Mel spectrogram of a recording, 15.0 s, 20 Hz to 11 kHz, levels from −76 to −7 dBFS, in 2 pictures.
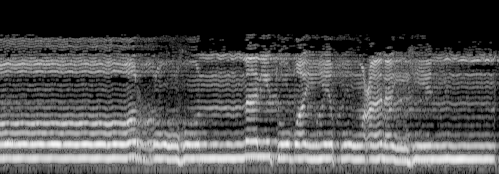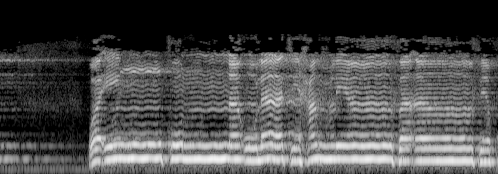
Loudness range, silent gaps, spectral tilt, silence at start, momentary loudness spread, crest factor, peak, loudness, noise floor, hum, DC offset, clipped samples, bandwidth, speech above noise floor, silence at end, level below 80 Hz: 4 LU; none; -7 dB/octave; 0 s; 4 LU; 12 dB; -4 dBFS; -16 LUFS; -45 dBFS; none; under 0.1%; under 0.1%; 6.2 kHz; 29 dB; 0 s; -54 dBFS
